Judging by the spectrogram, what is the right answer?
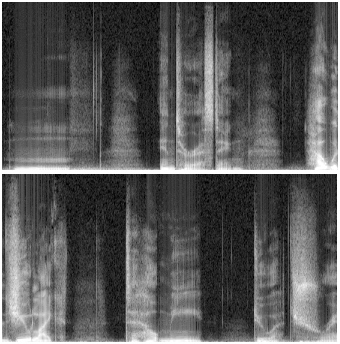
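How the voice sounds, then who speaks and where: A man puts on a sinister, gravelly character voice at a very deep, low pitch, with very wide pitch swings. He goes at a very slow pace with long, frequent pauses, in a very clean recording with a silent background. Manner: sinister, coaxing.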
